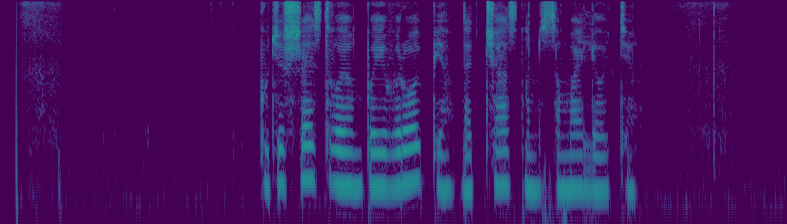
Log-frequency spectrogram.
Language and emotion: Russian, neutral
